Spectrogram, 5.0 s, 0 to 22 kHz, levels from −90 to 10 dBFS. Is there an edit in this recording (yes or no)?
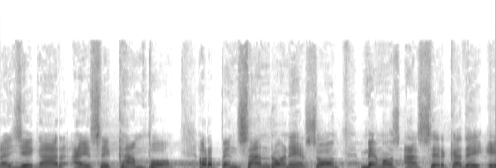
no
